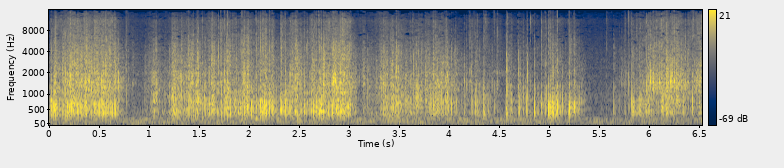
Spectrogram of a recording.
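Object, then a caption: Small broken chalk sticks in a plastic basin. Small pieces of white chalk stick in a green plastic basin are scooped up by the handful with both hands, squeezed and let fall. A dense, steady rattle of clinking and crumbling fills the clip, with short lulls between handfuls before the crackling swells again.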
